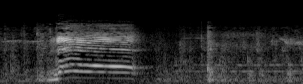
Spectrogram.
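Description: An F1 Awassi and Merino Batur crossbred sheep lets out one loud, close, wavering bleat lasting under a second, followed by quieter rustling and a faint second sound.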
